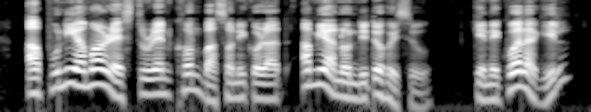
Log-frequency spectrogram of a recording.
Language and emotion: Assamese, happy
